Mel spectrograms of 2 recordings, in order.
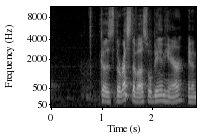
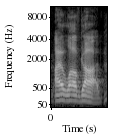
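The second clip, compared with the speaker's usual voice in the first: louder, firm and proud; a loud, heartfelt claim of faith; loud declaration; 2 semitones higher, 10 dB louder, slower than usual. Real, not acted. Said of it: "Sorry, there it is".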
